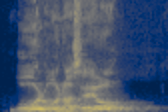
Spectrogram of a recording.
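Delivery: loud, drawn-out demanding question; retold shout. Young pastor silently protesting to a dissatisfied worshipper, retold as a shout. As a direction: cry it out slowly and loudly at the listener. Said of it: "그분을 향해서 제가 소리쳤습니다".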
